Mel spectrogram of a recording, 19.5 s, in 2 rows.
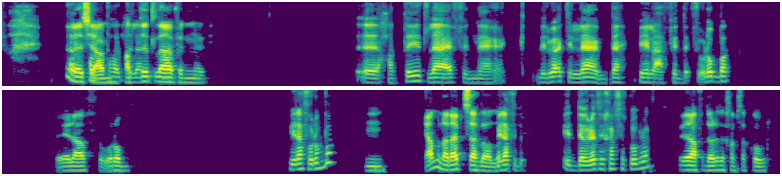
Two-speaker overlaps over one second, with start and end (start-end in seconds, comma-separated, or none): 0.9-2.2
